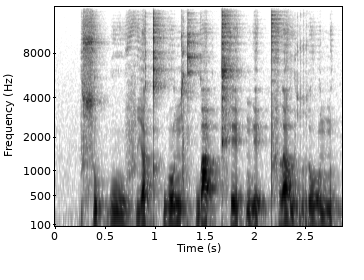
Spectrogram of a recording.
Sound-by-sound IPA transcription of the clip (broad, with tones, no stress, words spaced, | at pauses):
su˥˩k̚wuː˩˦ fi˨˩a̯kʰwo˥˩nkʰwa˥˩ʔ kʰe˨˩ʔŋe˨˩ʔ pʰla˨˩wro˧n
